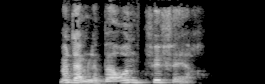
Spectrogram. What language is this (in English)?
French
